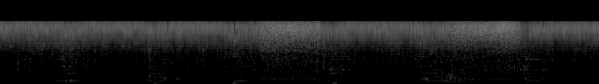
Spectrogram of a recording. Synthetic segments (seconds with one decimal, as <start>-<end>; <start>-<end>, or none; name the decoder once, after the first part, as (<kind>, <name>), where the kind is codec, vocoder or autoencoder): 0.0-2.6 (vocoder, BigVGAN v2); 3.2-4.5; 5.2-6.0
